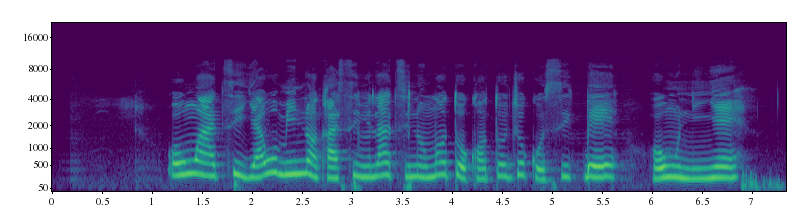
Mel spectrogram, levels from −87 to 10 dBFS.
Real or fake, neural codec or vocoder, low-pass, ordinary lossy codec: real; none; 9.9 kHz; none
